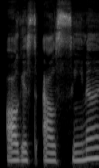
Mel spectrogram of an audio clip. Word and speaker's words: August Alsina: I'm going to have to nominate August Alsina.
